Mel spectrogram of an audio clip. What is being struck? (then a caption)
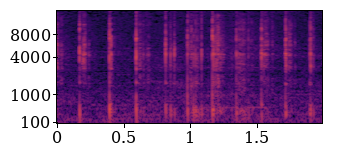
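Shock absorber friction block. An old, cleaned friction block from a 1921 Stutz shock absorber, once assumed to be brake or clutch pad material but showing grain and feeling light, is tapped eleven times. Each tap is a short, dry knock with a hollow tone near 450 Hz that dies away almost instantly. It sounds like wood, confirming the block is a piece of wood that can be remade from hardwood.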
